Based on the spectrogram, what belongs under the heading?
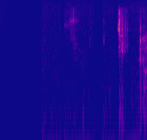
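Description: A quiet, close-up sip of a fizzy soda: a few short wet slurps and mouth clicks, ending in brief hissy bursts, with near silence between and no talking.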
